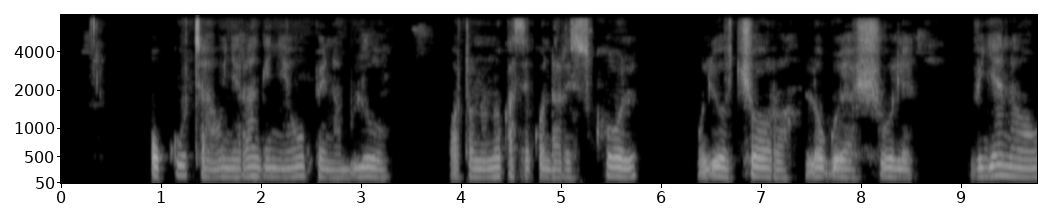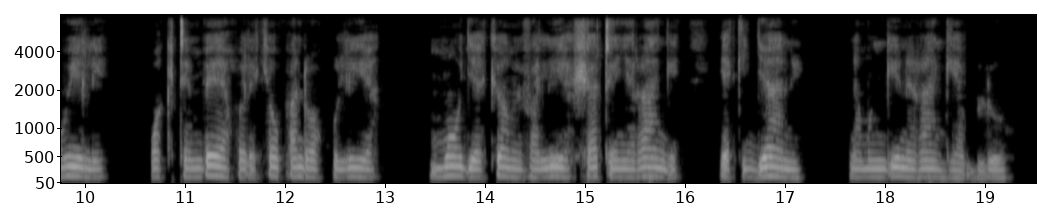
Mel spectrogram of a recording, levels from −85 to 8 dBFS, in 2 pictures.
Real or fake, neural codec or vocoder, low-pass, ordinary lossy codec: real; none; 7.2 kHz; AAC, 32 kbps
